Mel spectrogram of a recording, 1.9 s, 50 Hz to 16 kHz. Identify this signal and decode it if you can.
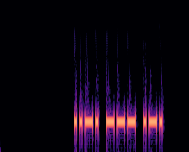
Morse code, heard as a keyed tone, about 43 wpm, 700 Hz. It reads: FOR
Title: Sentences from Top 100 Words - New Word Drill - 45wpm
